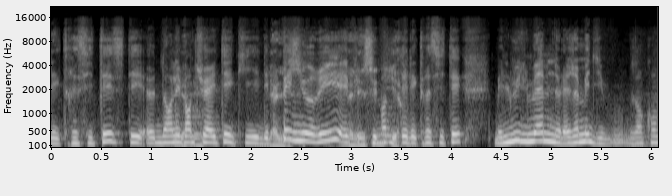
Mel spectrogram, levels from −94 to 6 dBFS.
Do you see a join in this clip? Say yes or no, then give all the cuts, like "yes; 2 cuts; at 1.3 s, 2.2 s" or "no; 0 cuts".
no; 0 cuts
